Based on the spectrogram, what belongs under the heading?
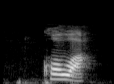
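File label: "кола" Komi, female; audio dict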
